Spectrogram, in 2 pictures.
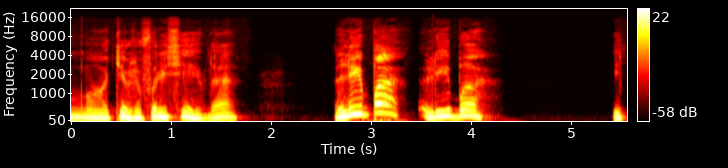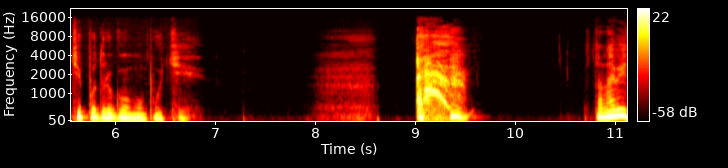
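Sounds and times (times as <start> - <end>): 
speech: 0.0 - 1.7, 2.6 - 4.2, 5.4 - 6.8, 9.0 - 9.6, 10.8 - 11.1
person coughing: 9.0 - 9.7.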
